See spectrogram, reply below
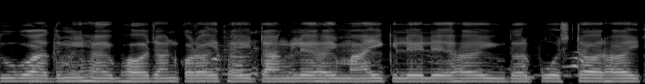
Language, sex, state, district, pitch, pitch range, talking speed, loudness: Bajjika, male, Bihar, Vaishali, 145 Hz, 140-145 Hz, 140 wpm, -28 LUFS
